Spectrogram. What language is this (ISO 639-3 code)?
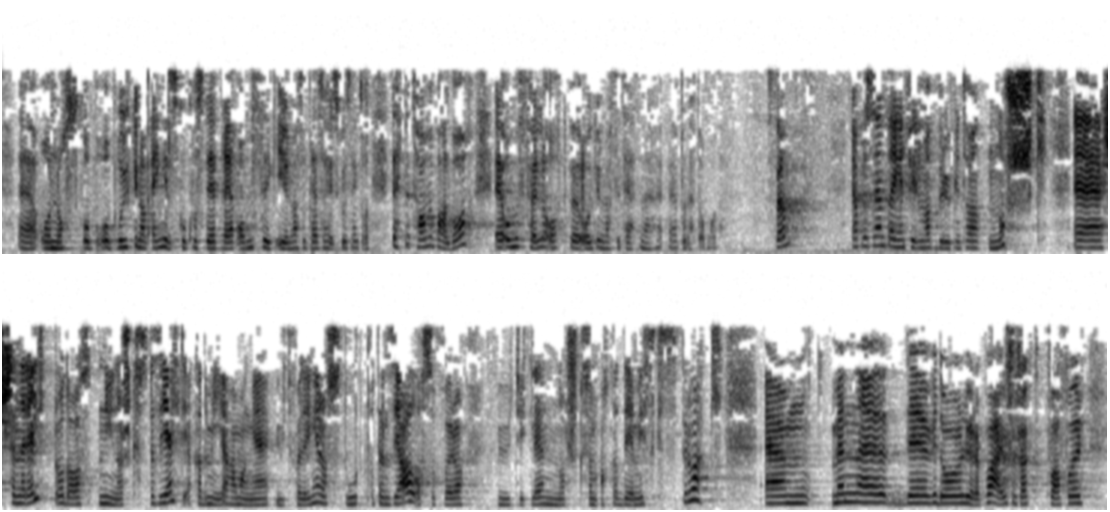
nor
